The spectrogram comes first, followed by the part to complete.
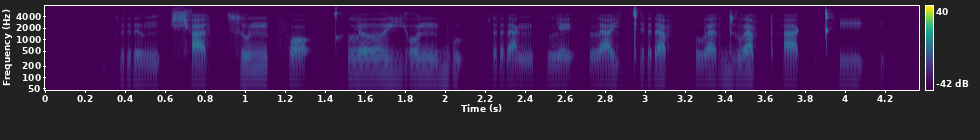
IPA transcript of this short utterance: prɯ˩˦ŋt͡ɕʰa˨˩t̚su˥˩nfɔ˨˩ʔ kʰlɤː˥˩jo˥˩nbu˥˩ʔ pra˨˩ŋ kle˨˩ʔla˦˥jtra˥˩p̚hu˦˥a̯ du˥˩a̯pʰa˦˥k̚tʰi˥˩ʔ

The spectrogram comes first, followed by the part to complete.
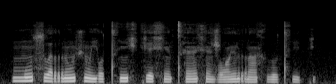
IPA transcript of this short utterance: mũsʷa rũʃũjo tʰĩxkexẽ tʰɛ̃xɛ̃ʒ lˠĩ rãxðutʰik

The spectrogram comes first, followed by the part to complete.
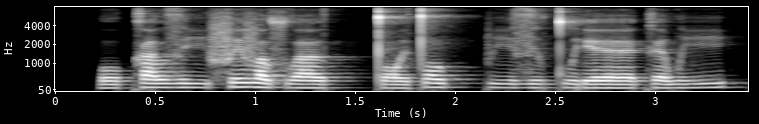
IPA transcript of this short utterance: okalziː fevasʷaːə̯ tːɔɪ̯tɔʊ̯pːiː zitʷi ɾʲɛːkɛwiː

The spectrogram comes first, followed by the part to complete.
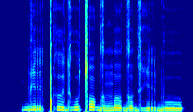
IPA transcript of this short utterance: biː˦rǃʰɯː˦˨dʱuː˦ǀɔ˦ ɡɤ˨ ŋɤː˦˨ɡɤ˨ɡʱi˨rbuː˨

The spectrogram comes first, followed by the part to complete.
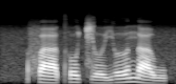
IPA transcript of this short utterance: faː˧˩t̪ʰo˧ t͡ɕɤː˩jɤː˧˥na˧˩w

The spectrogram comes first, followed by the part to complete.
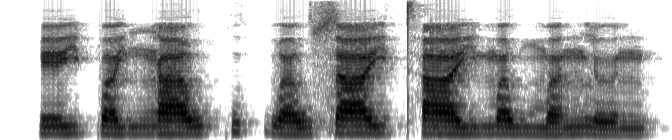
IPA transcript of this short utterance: e˨˧jpɐ˨j ŋaː˨˧wkʷɐ˥k̚ wɐ˨wsaː˥j t̪ʰaː˧jmɐ˧wmɐ˨˥n lɵ˨n

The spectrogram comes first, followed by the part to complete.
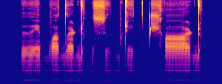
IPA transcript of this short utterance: ɯ˩e̯bɔ˦d̪ɔ˦ɖ | sṳ˨bʈe̤˥tt͡ʃʰɔː˦ɖ

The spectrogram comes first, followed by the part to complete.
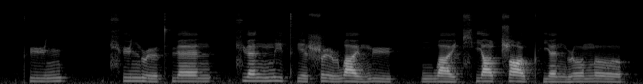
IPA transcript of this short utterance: pʰy˨˦n | t͡ɕʰy˦nɻɻ̩˨˦t̪ʰɥɛ˦n | t͡ɕɥɛ˦nmi˥˨t̪ʰi˨˩ ʂɻ̩˥˨ɻwa˥˨ɪ̯my˥˨ | mwa˨˩ɪ̯t͡ɕʰjä˦ʈ͡ʂɑ˥˨ʊ̯ pʰjɛ˨˩nɻɤ˦n̪ɤ˥˨

